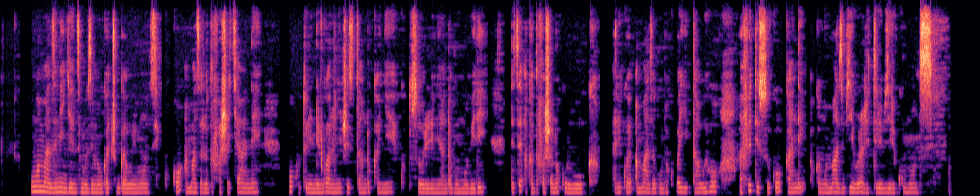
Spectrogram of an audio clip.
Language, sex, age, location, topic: Kinyarwanda, female, 18-24, Kigali, health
